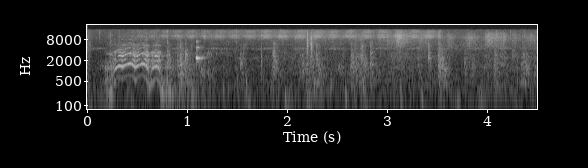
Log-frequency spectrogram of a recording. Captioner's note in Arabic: صهيل الحصان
